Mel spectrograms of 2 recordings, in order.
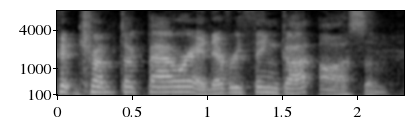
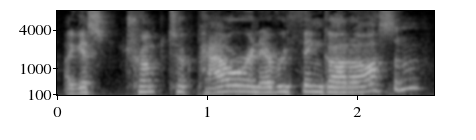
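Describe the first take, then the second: First: It ends with a fall, like a statement. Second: It ends with a rise, like a question.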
